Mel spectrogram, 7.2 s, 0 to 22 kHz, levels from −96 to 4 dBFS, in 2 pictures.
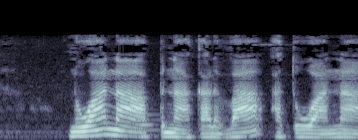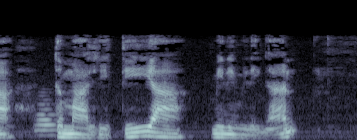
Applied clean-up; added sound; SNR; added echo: none; Brass instrument; 20 dB; none.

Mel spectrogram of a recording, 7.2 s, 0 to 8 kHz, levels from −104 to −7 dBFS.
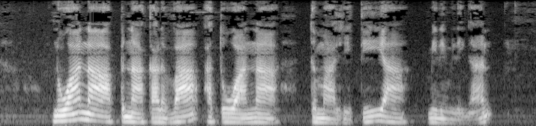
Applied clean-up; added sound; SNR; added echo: none; none; none; none.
